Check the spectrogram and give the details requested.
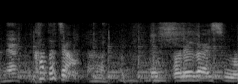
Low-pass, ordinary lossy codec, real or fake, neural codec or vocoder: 7.2 kHz; none; real; none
